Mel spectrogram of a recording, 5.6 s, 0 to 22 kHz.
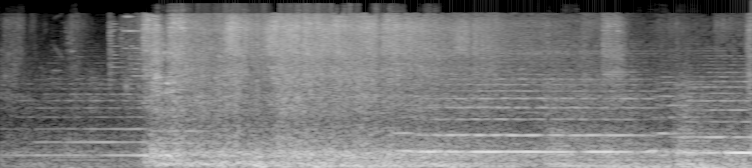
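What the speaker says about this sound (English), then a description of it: "Radiant's middle tower has been destroyed." A middle tower collapsing in a Dota 2 match: a sudden loud crash followed by a sustained heavy rumble and ringing tones that continue for several seconds, with no voices.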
